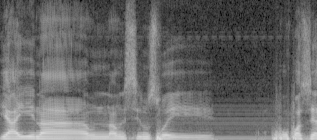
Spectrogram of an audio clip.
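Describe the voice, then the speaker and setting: A man's fairly high voice in monotone, flat intonation. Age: 20s. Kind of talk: panel talk at public event. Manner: halting, repeats words.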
